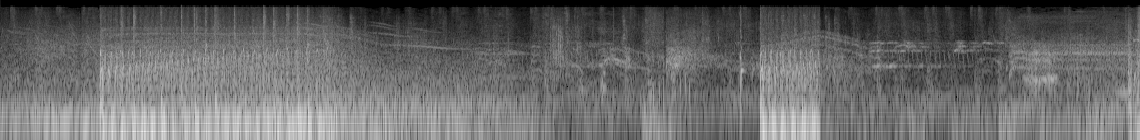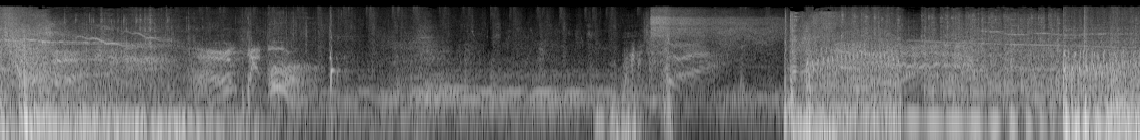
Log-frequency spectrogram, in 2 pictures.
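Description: Rapid cartoonish shots fire in quick bursts.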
